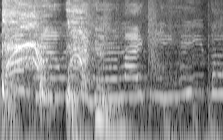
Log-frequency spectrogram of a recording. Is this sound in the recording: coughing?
yes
